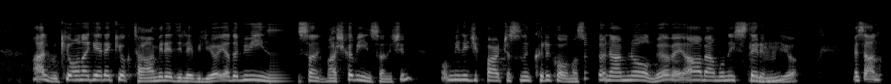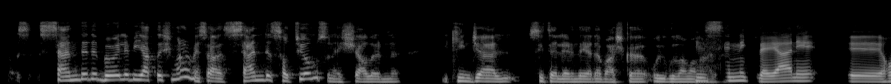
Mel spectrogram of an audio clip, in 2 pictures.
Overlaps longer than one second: none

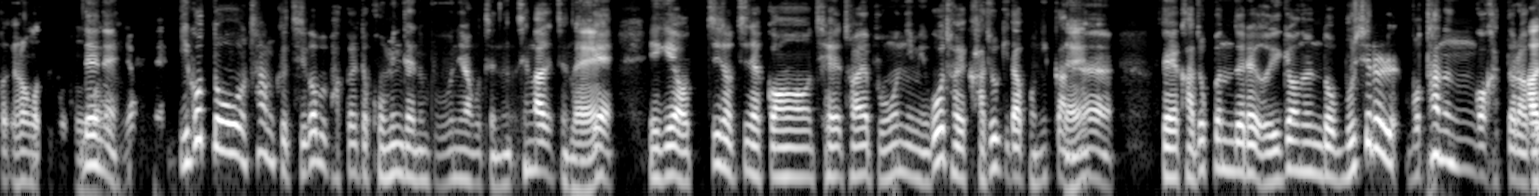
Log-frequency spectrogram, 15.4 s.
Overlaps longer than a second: none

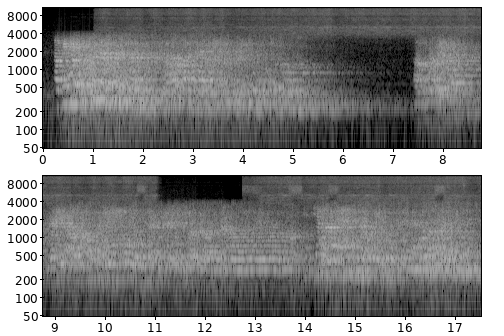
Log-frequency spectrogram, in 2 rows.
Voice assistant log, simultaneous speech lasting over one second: present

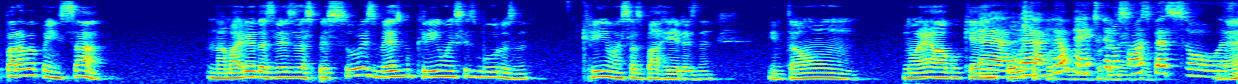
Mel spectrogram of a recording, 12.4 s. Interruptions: present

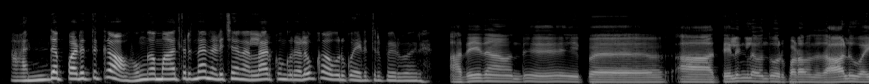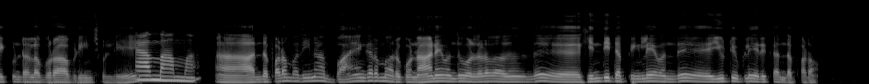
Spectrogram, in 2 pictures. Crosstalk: none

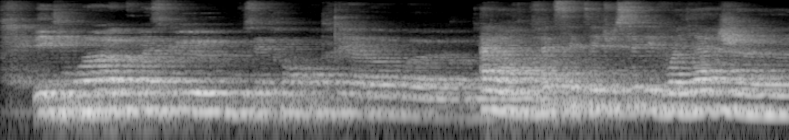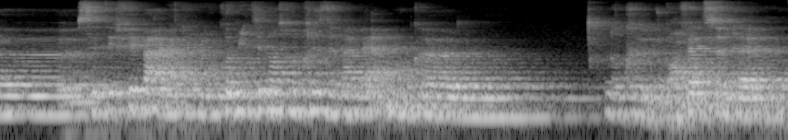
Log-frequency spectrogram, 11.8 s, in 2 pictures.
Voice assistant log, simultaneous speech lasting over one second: none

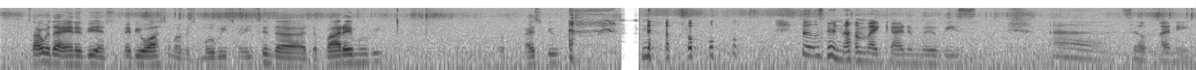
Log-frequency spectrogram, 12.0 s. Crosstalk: none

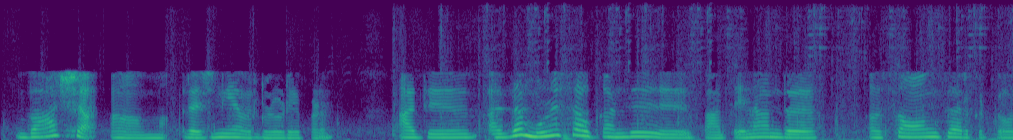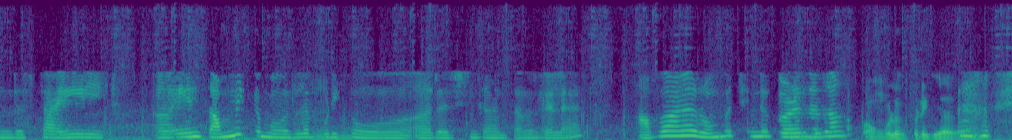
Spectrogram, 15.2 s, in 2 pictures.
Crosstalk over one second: none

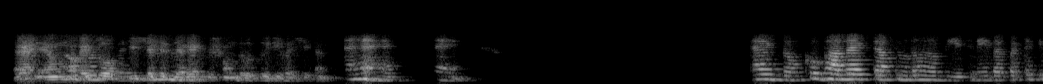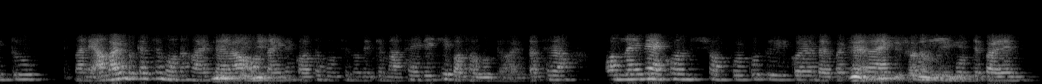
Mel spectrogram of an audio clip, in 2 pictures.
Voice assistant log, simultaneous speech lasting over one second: present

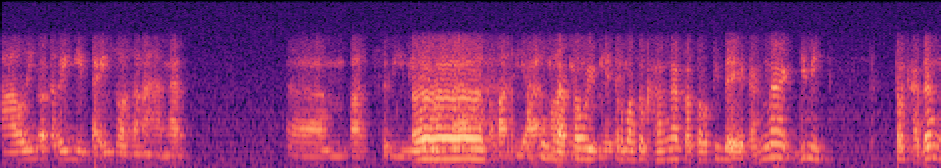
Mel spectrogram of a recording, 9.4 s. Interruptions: present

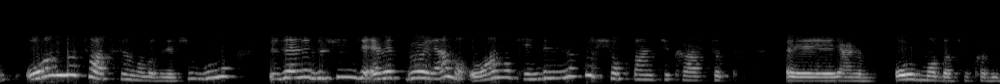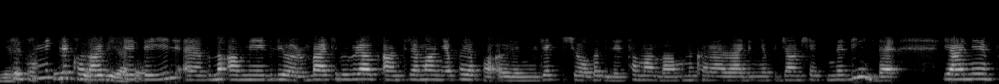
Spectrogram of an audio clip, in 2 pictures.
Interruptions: present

